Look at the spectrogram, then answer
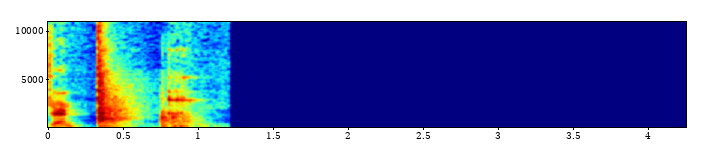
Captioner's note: chair hitting gavel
